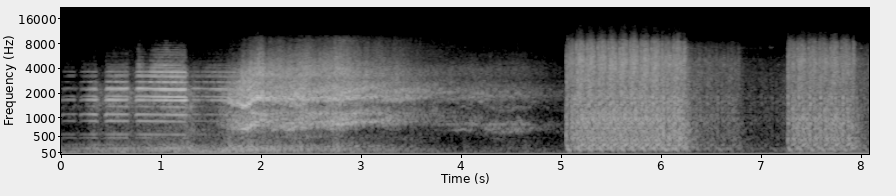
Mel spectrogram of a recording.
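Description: Recorded gangster-film sound effects: a car skidding, then two bursts of machine-gun fire, the first about five seconds in and lasting a little over a second, the second starting near the end.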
